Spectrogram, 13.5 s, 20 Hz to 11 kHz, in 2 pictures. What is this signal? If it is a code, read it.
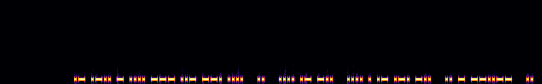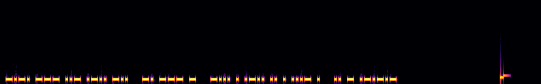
Morse code, heard as a keyed tone, about 41 wpm, 700 Hz. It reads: ALTHOUGH I HAD HEARD IT, I COULD NOT BELIEVE IT.
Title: Sentences from Top 1000 Words - Review Part 3 - 45wpm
